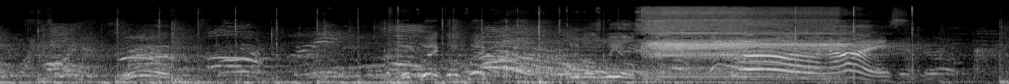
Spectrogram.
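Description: Gym scoreboard buzzer sounding for about two seconds, marking the end of a timed shooting round, with shouting and cheering voices over it. Before it come excited voices and basketballs bouncing on the hardwood court.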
